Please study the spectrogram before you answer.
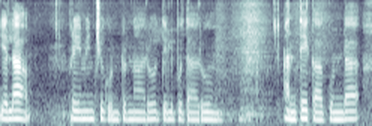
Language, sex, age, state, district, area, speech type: Telugu, female, 18-30, Andhra Pradesh, Chittoor, urban, spontaneous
